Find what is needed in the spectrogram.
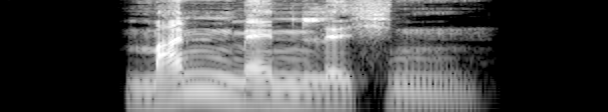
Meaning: inflection of mannmännlich: 1. strong genitive masculine/neuter singular 2. weak/mixed genitive/dative all-gender singular 3. strong/weak/mixed accusative masculine singular 4. strong dative plural
- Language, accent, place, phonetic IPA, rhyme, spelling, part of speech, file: German, Germany, Berlin, [manˈmɛnlɪçn̩], -ɛnlɪçn̩, mannmännlichen, adjective, De-mannmännlichen.ogg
